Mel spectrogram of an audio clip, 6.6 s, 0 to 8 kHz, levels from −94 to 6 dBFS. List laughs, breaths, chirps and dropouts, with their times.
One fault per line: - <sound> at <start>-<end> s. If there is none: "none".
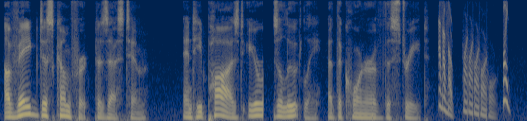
- dropout at 3.3-3.4 s
- chirp at 5.5-6.4 s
